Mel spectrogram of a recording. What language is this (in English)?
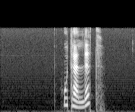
Swedish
